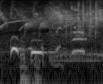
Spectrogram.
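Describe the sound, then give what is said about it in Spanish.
A starling imitates a cuckoo: two clear, hollow notes, the second lower and longer, then a brief stretch of soft chattering twitter. Fairly loud, with no voices. “Por ejemplo, cuando canta el cuco y cuando le responde el estornino.”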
